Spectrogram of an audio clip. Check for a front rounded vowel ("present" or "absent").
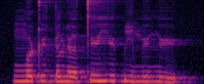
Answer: present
